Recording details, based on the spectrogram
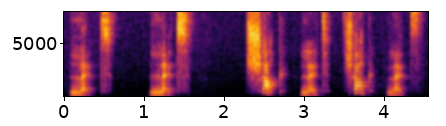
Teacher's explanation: La deuxième chose, ça va être qu'il faut accentuer la première syllabe, chocolate, chocolate. Et vous entendez la prononciation de la deuxième syllabe, on ne dit pas late, mais let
